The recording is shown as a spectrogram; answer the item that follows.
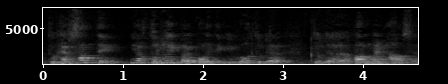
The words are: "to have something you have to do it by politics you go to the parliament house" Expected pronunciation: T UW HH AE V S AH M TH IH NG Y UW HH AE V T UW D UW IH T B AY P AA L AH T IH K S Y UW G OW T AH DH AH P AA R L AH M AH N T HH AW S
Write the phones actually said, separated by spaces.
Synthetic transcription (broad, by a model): T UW HH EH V S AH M T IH NG Y UW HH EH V T UW D UW IH T B AY P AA L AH T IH K Y UW G OW T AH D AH P AA R L AH M AH N T HH AW S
